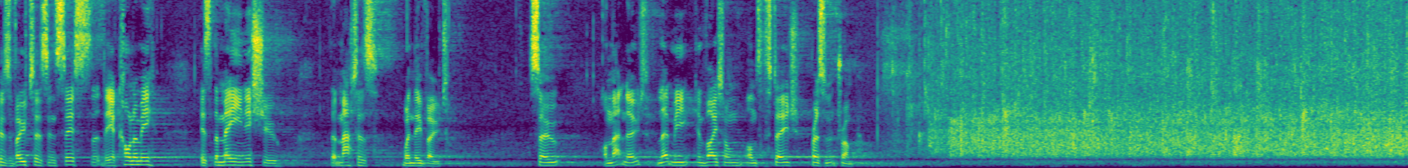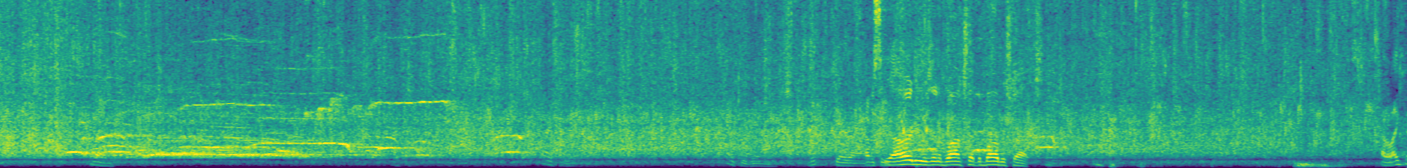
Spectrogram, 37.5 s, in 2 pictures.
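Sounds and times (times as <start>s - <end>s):
speech: 0.0s - 6.1s, 7.1s - 11.9s, 30.7s - 32.9s, 37.2s - 37.5s
standing ovation applause: 12.0s - 37.5s.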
